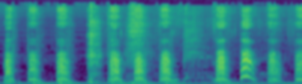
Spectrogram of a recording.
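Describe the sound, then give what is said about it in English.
In the background of a film scene, a dog barks out the tune of Jingle Bells: about a dozen short, pitched barks in a steady, song-like rhythm, the pitch rising and falling like a melody, clear, with no talking. “Because the dog in the background that's barking is barking Jingle Bells.”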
